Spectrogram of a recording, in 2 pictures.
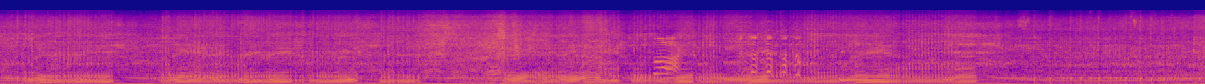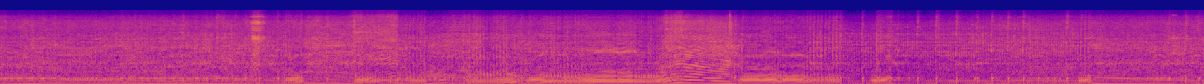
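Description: KTM two-stroke dirt bike engine under way on a snowy trail, its pitch rising and falling as the throttle is worked on and off.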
